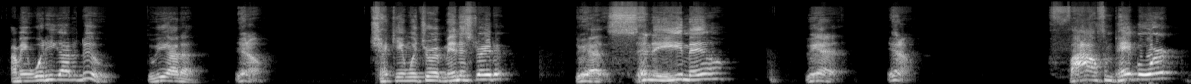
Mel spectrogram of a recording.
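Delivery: loud, high sarcastic disbelief; mock incredulous. Coach mocking couples who schedule sex, loud and sarcastic. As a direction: ridicule the idea of booking time for love.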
